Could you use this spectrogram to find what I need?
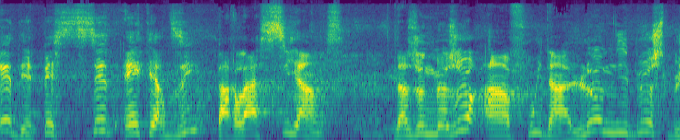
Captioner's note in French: voix de l'interprète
